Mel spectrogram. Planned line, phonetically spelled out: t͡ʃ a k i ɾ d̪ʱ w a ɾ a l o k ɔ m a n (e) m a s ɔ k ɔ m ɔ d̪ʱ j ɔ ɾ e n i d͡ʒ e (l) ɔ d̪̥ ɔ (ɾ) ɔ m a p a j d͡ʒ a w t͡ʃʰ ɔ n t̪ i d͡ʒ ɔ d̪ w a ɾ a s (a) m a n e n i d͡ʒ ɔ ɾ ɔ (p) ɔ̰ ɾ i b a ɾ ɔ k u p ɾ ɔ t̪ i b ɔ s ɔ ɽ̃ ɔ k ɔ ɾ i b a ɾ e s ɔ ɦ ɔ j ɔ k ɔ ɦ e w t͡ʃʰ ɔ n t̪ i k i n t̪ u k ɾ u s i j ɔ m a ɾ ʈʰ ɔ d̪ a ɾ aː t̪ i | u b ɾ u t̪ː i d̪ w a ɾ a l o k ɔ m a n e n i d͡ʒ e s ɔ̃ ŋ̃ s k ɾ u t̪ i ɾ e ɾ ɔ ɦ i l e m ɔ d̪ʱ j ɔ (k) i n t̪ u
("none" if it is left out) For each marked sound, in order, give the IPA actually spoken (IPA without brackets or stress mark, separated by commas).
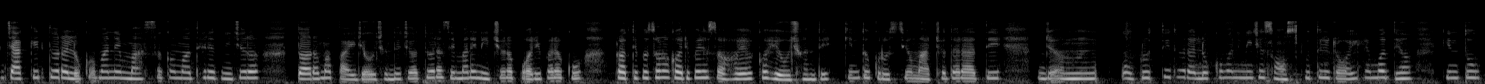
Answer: e, ɾ, ɾ, e, p, k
